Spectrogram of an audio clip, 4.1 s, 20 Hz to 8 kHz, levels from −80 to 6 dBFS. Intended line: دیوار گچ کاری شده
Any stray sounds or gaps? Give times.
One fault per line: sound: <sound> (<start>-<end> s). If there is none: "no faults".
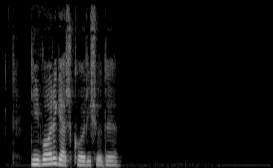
no faults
